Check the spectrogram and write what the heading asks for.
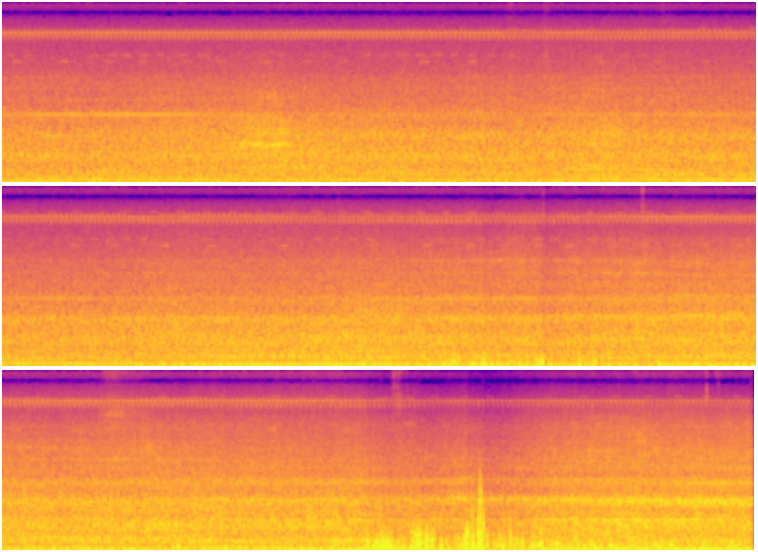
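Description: Diesel locomotives of an approaching freight train: a low, steady rumble that slowly grows louder, with a few brief knocks near the end.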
